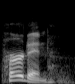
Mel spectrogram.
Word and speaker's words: Purdon: And then Purdon, which, by the way, that's how it's pronounced.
